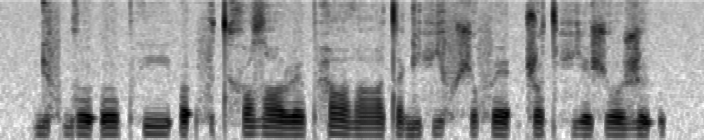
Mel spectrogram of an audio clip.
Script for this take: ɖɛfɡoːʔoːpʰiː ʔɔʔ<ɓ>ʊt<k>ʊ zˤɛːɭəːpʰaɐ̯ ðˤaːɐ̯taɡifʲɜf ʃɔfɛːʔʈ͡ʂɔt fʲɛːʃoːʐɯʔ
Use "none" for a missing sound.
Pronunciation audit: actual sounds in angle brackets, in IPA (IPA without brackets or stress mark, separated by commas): f, x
